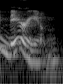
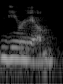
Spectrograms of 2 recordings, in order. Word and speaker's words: Miriam: Miriam tells me I say her name wrong, and she's wrong. Well, you say Miriam. That's not my name. It's Miriam.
